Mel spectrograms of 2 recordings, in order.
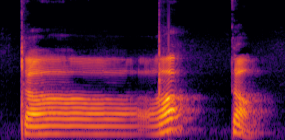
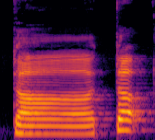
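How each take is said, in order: First: Loud long "ta" pulsed up on beat two, then short "ta"; two-beat dotted note. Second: Loud "Ta" held one beat on a level pitch, then short "ta"; one-beat syncopation. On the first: Teacher contrasts two rhythms, two-beat dotted demo. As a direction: stretch the first "ta" over two beats, lifting midway. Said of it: "celui-là dure deux temps". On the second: Teacher contrasts two rhythms, one-beat saute demo. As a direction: hold "Ta" evenly without a second pulse, then "ta". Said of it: "celui-ci dure un temps". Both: Shown as a demonstration.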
